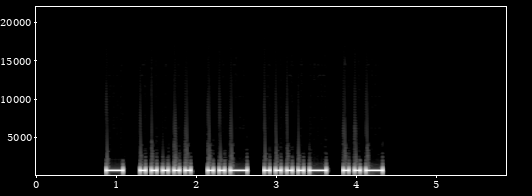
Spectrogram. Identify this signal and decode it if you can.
Morse code, heard as a keyed tone, about 17 wpm, 700 Hz. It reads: T5U4U
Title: Five Challenging Letter-Number Combinations 17wpm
